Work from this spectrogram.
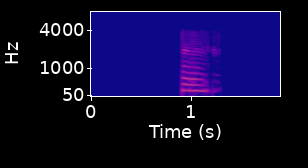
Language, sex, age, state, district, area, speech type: Santali, female, 30-45, West Bengal, Bankura, rural, conversation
